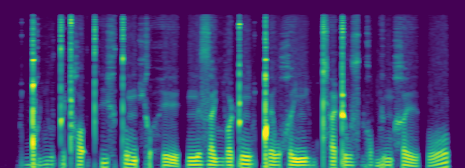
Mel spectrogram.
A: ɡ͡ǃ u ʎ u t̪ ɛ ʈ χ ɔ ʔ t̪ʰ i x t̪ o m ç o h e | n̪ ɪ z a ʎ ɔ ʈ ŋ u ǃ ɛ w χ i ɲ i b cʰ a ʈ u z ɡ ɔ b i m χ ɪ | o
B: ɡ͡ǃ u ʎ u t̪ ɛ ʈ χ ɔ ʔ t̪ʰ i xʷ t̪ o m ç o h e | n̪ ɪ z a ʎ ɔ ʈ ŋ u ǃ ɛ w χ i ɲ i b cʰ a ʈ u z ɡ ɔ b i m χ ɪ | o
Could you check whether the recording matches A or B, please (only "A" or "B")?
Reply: A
